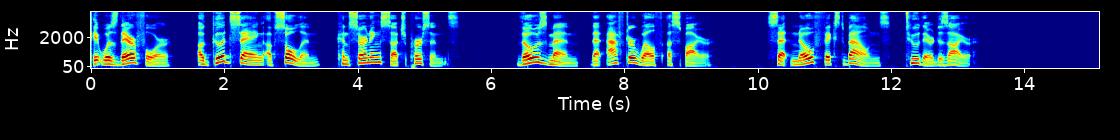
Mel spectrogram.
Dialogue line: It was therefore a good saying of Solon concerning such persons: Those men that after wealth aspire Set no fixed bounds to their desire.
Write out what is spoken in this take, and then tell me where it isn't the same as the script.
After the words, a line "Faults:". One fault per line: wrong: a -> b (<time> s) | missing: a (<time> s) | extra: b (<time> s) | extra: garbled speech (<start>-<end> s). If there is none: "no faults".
It was therefore a good saying of Solon concerning such persons: Those men that after wealth aspire Set no fixed bounds to their desire.
Faults:
no faults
